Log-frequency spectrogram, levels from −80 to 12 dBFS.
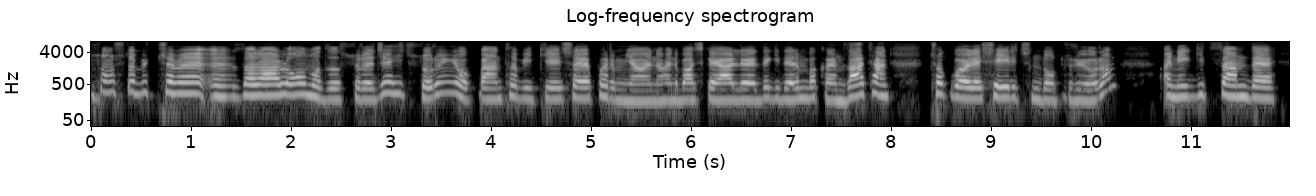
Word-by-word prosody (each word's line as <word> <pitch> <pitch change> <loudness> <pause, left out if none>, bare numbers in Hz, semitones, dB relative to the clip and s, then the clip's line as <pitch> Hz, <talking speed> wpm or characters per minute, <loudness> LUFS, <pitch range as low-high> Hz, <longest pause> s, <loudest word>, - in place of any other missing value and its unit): sonuçta 305 +3 -5
bütçeme, 285 -1 +2
eee, 230 -1 -1
zararlı 250 +2 +3
olmadığı 225 -8 -2
sürece 195 +9 -3
hiç 280 -3 -9
sorun 215 +4 -4
yok. 270 -10 -4
Ben 195 0 +2
tabii 200 -3 -7
ki 195 0 -3
şey 210 -2 +3
yaparım, 205 -3 -1
yani, 170 0 -1
hani, 180 +1 -5
başka 185 +1 -1
yerlere 185 0 +4
de 210 - -2
giderim 200 0 -2
bakarım. 185 -4 -3
Zaten 250 - +5 0.4
çok 275 -3 -2
böyle 205 -2 +5
şehir 215 -1 +2
içinde 200 -2 -10
oturuyorum. 180 - -4 0.5
Hani, 225 -1 -2
gitsem 235 -2 +1
de, 210 -2 +5
210 Hz, 150 wpm, -19 LUFS, 190-250 Hz, 0.5 s, Zaten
